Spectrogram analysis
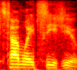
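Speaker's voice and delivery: ordinary talk, nothing marked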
